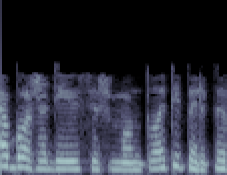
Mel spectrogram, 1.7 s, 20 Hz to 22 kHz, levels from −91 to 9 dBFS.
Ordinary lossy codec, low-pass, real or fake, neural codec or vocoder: AAC, 16 kbps; 14.4 kHz; fake; codec, 32 kHz, 1.9 kbps, SNAC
